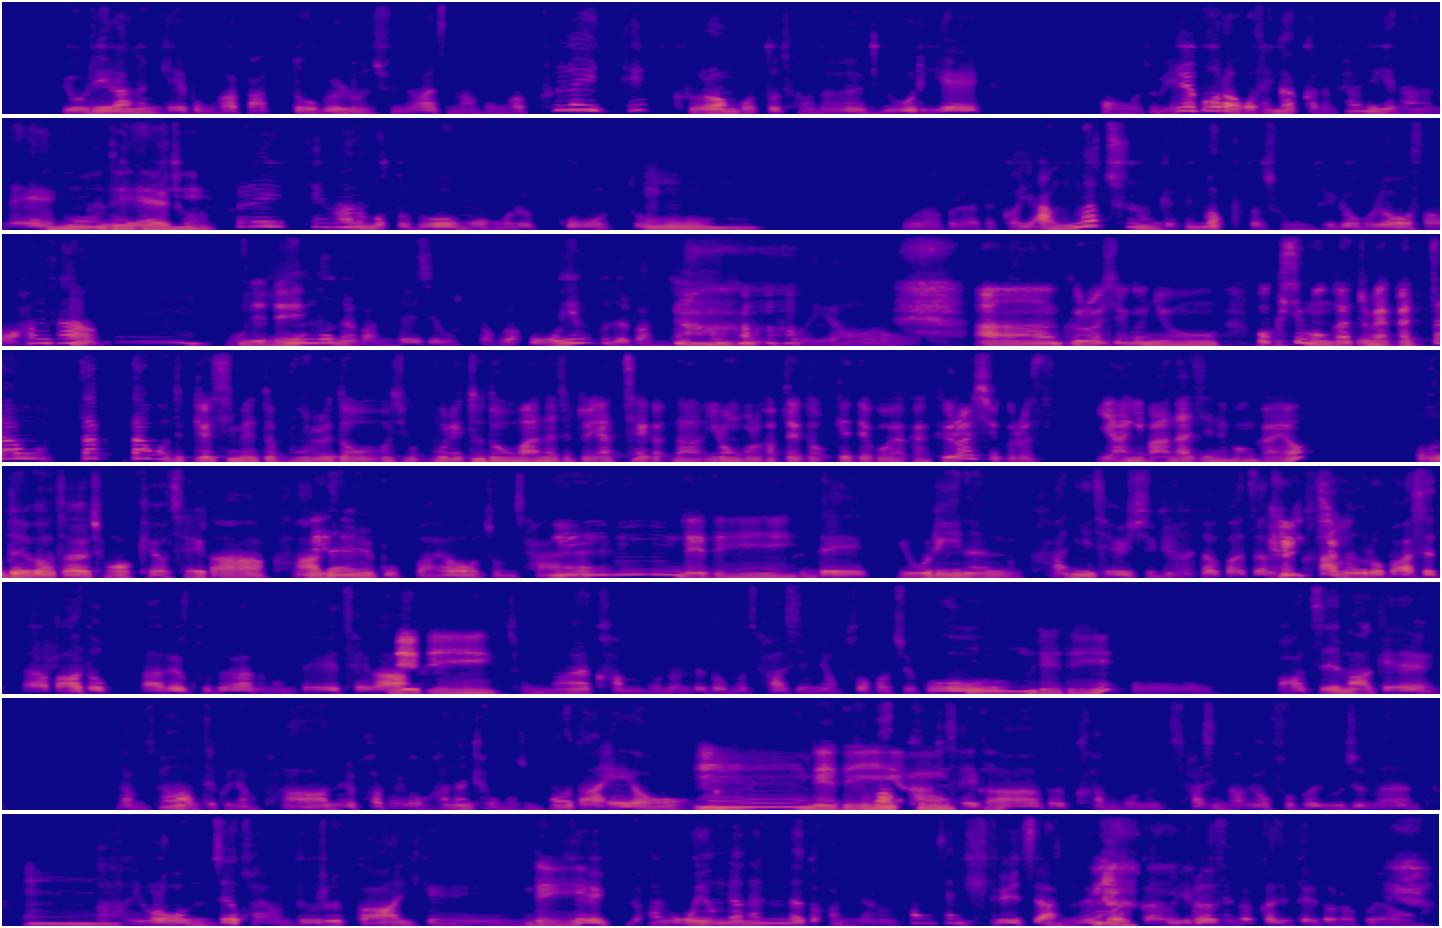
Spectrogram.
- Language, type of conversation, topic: Korean, advice, 요리에 자신감을 키우려면 어떤 작은 습관부터 시작하면 좋을까요?
- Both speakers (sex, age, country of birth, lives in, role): female, 30-34, South Korea, United States, advisor; female, 35-39, United States, United States, user
- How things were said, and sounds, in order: tapping; in English: "플레이팅"; other background noise; in English: "플레이팅하는"; laugh; laughing while speaking: "중요하다고"; laughing while speaking: "그렇죠"; "늘까" said as "늘을까"; laughing while speaking: "늘지"; laugh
